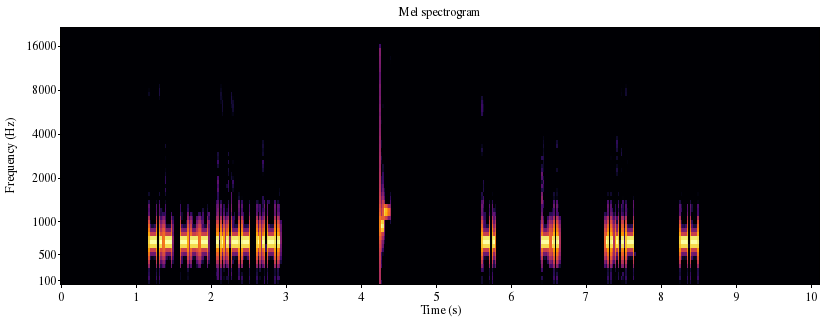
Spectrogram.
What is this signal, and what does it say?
Morse code, heard as a keyed tone, about 34 wpm, spaced as for 18 wpm, 700 Hz. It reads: KO3F ND4M
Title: USA Call Signs - 4 Characters - 6x Character Spacing - 35wpm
